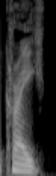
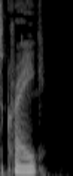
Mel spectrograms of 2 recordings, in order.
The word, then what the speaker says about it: Craig: It's Craigslist, because we say Craig the correct manner. – Yes. – Because we're British. – Yes, yes. – The Americans pronounce Craig, Craig.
